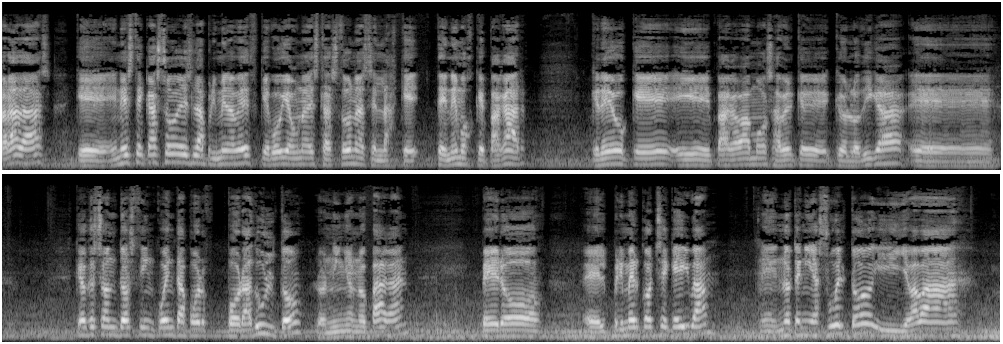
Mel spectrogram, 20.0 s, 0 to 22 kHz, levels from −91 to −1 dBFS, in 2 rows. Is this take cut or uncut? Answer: uncut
